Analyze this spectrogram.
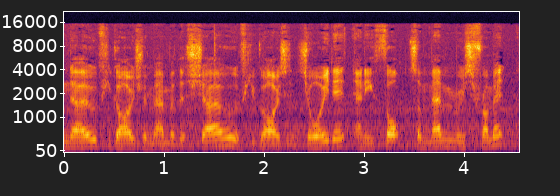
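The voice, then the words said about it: Fake British accent. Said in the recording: “thank you for that fake British accent ... I thought you were British ... I was fooled”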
